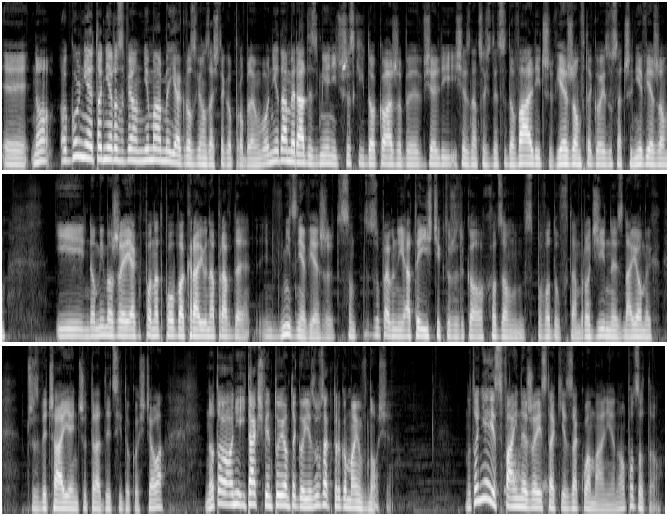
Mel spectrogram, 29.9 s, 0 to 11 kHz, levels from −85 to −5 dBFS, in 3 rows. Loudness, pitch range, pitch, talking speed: -18 LUFS, 125-150 Hz, 135 Hz, 175 wpm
